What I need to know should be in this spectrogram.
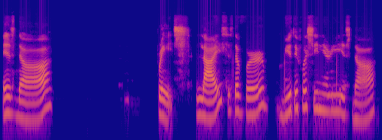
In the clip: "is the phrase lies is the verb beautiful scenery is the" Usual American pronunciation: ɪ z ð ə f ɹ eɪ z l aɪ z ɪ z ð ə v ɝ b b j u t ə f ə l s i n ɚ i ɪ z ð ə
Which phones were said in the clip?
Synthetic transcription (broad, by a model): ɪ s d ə p ɹ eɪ s l aɪ s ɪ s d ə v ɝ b b j u t ə f ə l s i n ɚ i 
